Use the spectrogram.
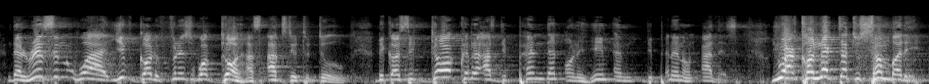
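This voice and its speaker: A man preaching a sermon as pastor, impassioned, swinging between shouted declarations and low asides. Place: church service.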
